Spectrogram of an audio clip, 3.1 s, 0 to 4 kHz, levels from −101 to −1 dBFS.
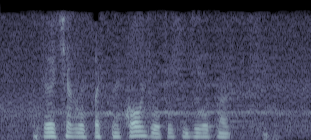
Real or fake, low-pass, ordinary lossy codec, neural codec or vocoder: fake; 3.6 kHz; MP3, 24 kbps; codec, 16 kHz, 0.5 kbps, FunCodec, trained on Chinese and English, 25 frames a second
